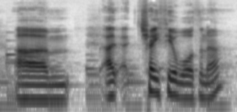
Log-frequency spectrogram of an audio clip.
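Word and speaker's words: Chetiyawardana: Close, very much close. It's a difficult surname. I think that's partly where the whole Mr. Lyon thing came from. And even I still get told off by my sister that I'm not saying it properly anyway. Chathi Wardhana. Yeah, the T-I and the D soften.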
